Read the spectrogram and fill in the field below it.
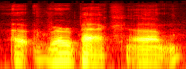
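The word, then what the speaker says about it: VRBPAC: it verbat verpac verbac how does it normally pronounce verb pack vaccines and related biological advisory committee and that's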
